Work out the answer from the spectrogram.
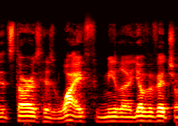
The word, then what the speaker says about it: Jovovich: stars his wife milla jovovich or jovovich whatever you prefer to pronounce it with I say yoga vich it doesn't really matter this is a sixth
